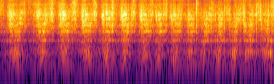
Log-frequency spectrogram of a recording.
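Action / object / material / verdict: scrape / varnished wooden table top / wood / none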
